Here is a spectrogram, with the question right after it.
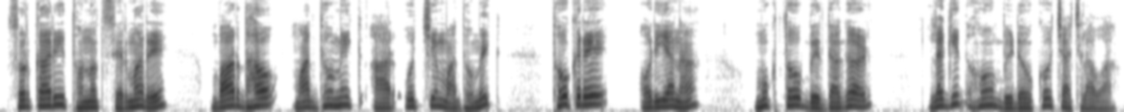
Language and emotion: Santali, neutral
